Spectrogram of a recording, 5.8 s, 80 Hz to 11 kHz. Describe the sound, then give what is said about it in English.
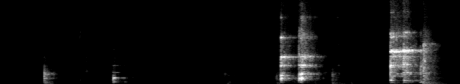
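Light plops and clinks of a teaspoon as baking powder and cinnamon go into vegan oatmeal raisin cookie batter with flour and rolled oats. Two short taps come first, then a few louder, longer clinking scrapes, with no talk. “And then we are going to add in our baking powder and cinnamon. So the baking powder is, like I said, this is double. So this is going to be 4 teaspoons.”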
